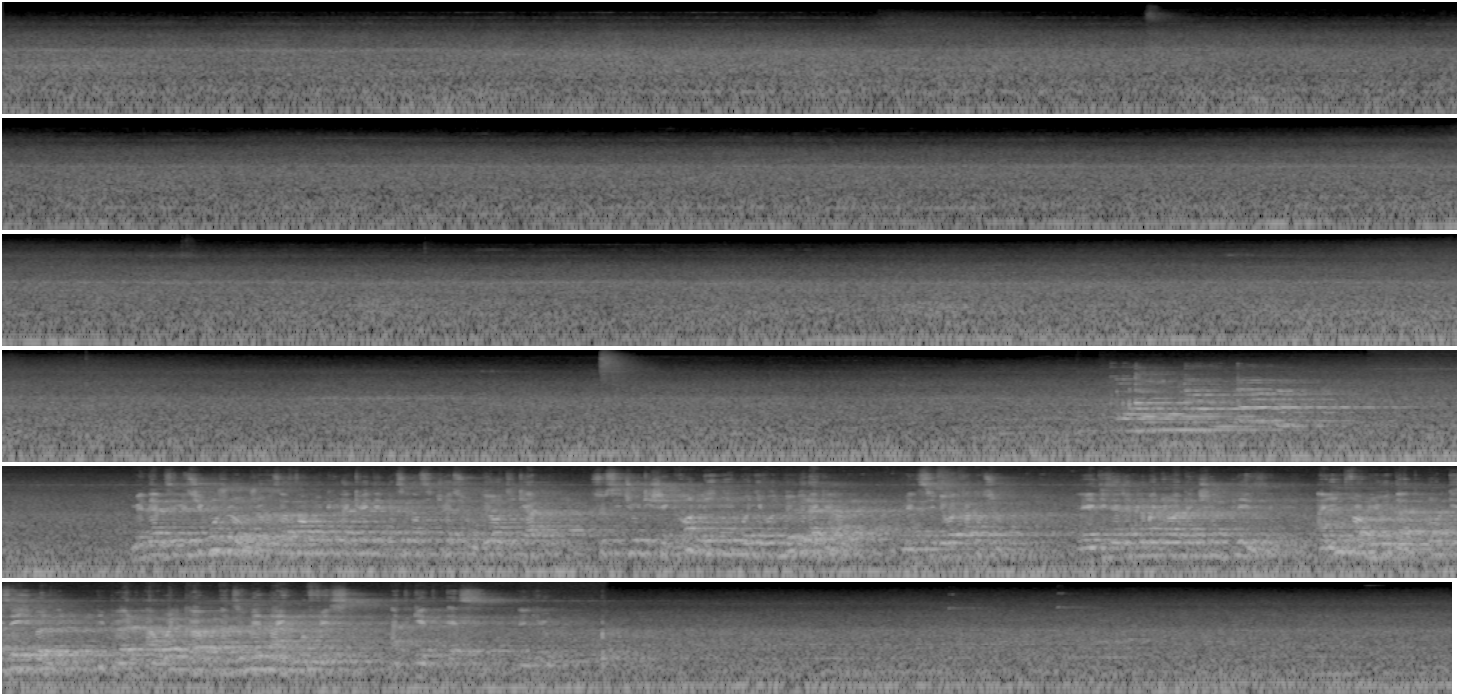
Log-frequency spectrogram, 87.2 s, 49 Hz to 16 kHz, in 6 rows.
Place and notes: Gare Aéroport Charles De Gaulle 2 - TGV - CDG airport – TGV station
Large train station hall atmostphere, almost unmanned.Traffic noise from above. SNCF announcements and arrival of TGV on platform.
Ambiance de gare vide. Bruit de trafic, venant de dessus. Annonces SNCF et arrivée du TGV sur le quai.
